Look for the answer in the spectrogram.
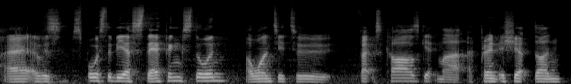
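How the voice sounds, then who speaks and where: A young Scottish man speaks as a podcast guest. His talk is chatty and loose, full of fillers and quick laughs. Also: mid-range voice, fairly even intonation, a bit bright, a little hiss or hum. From Scotland. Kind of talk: casual interview.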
